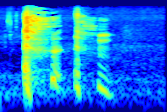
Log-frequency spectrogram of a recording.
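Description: A quick burst of four dry coughs in a rapid run, the first the loudest and broadest, with no speech around them.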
